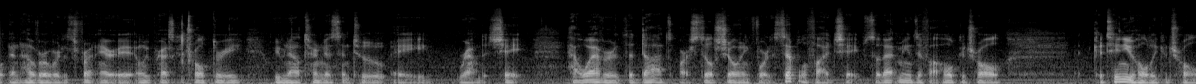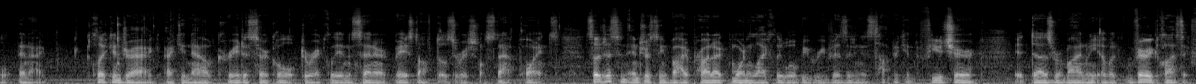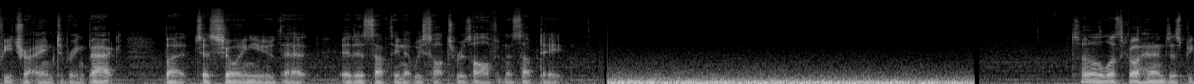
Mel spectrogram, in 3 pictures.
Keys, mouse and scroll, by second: 1.8 ctrl+3, 8.9-13.0 ctrl+drag, 13.5 middle click, 13.8 scroll up 1, 14.8-17.0 drag, 17.5 scroll down 1, 17.5-29.8 middle drag, 35.2-35.8 drag.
